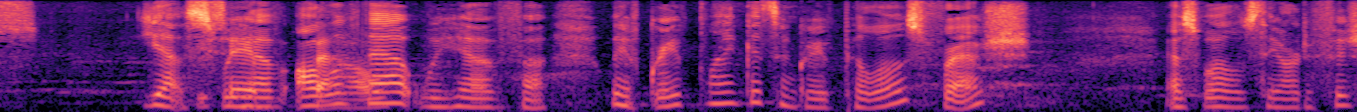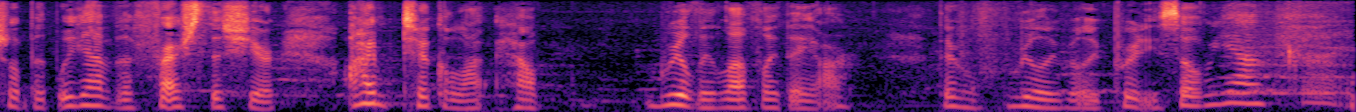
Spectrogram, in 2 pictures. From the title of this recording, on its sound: Live at Prairie Gardens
